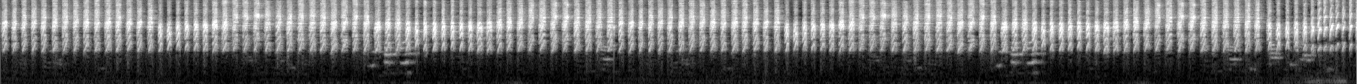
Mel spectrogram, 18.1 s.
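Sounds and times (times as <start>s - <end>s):
Greater green leafbird singing actively: 0.0s - 18.0s.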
